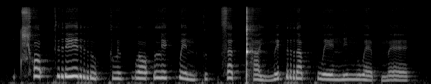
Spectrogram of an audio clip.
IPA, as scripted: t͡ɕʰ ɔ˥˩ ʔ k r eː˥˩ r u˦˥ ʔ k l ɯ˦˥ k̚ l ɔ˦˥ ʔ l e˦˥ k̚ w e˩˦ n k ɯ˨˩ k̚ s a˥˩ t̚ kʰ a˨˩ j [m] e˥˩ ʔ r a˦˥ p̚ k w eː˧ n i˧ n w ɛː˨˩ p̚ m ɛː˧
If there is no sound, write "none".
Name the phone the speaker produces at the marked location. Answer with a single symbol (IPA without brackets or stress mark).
m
